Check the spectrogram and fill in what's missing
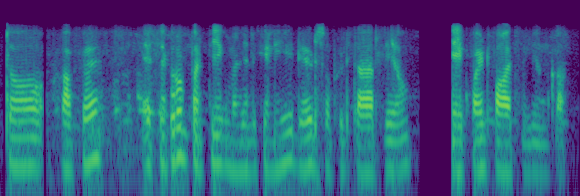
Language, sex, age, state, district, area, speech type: Hindi, male, 45-60, Rajasthan, Jodhpur, urban, conversation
